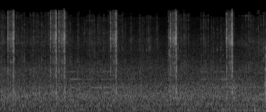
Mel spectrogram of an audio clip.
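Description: Outdoor street ambience with a steady hum of distant traffic, broken by about five short, sharp clicks at irregular intervals.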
